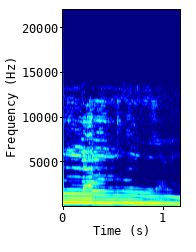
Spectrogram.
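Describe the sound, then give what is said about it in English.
A single sustained howl, like a wolf or dog, coming from directly in front, holding a steady pitch and slowly sliding down over about a second, loud, with no talking. “and we're going to stop there because it's the sound of a howl coming from directly in front of you.”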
